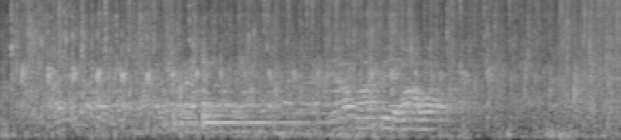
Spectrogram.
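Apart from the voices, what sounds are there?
audience clapping loudly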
